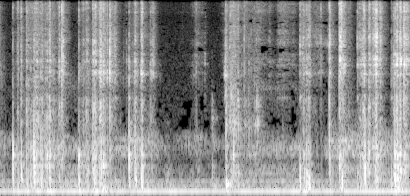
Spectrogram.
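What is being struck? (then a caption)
Block of magnesium carbonate gym chalk scraped with a metal spoon. A metal spoon scrapes and carves chalk from the hollow inside a square white gym chalk block (magnesium carbonate) held in one hand. The block is tilted at the end. Dry, bright scratching strokes come in quick bursts over a steady low hum.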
